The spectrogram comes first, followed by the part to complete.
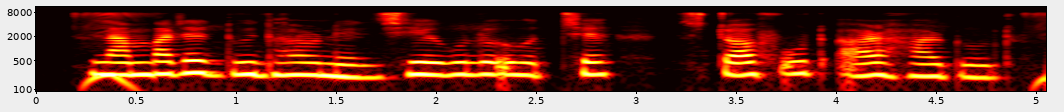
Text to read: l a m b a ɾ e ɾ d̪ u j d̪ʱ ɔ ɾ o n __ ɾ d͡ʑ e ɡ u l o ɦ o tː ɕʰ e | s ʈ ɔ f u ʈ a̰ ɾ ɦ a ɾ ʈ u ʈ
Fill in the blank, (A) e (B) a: A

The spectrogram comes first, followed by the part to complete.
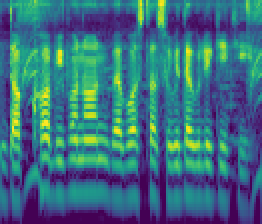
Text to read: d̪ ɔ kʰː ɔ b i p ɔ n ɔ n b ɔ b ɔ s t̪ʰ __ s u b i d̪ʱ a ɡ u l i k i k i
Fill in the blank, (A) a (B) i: A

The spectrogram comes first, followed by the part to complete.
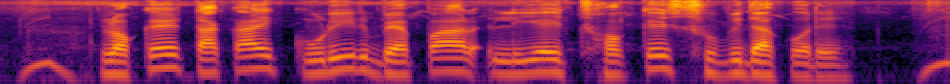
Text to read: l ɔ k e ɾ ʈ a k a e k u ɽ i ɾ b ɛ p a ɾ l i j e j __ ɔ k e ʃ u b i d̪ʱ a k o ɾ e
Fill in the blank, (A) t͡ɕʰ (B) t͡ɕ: A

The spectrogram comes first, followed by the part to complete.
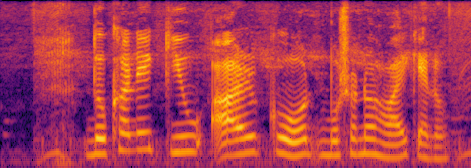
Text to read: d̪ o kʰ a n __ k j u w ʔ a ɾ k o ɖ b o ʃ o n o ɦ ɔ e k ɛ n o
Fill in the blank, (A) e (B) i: A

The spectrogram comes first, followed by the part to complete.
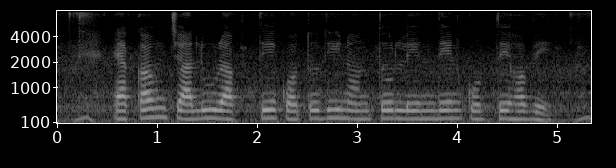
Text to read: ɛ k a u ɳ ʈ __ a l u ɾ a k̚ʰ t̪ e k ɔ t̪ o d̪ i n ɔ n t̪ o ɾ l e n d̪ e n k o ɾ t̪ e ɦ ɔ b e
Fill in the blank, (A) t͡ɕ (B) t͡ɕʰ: A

